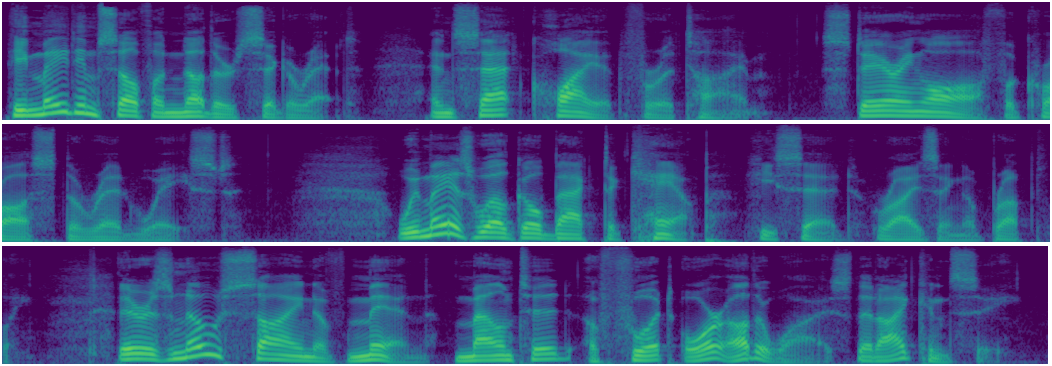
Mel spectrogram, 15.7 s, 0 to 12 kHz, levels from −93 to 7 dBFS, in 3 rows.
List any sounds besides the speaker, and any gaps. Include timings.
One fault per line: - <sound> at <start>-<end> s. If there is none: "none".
none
